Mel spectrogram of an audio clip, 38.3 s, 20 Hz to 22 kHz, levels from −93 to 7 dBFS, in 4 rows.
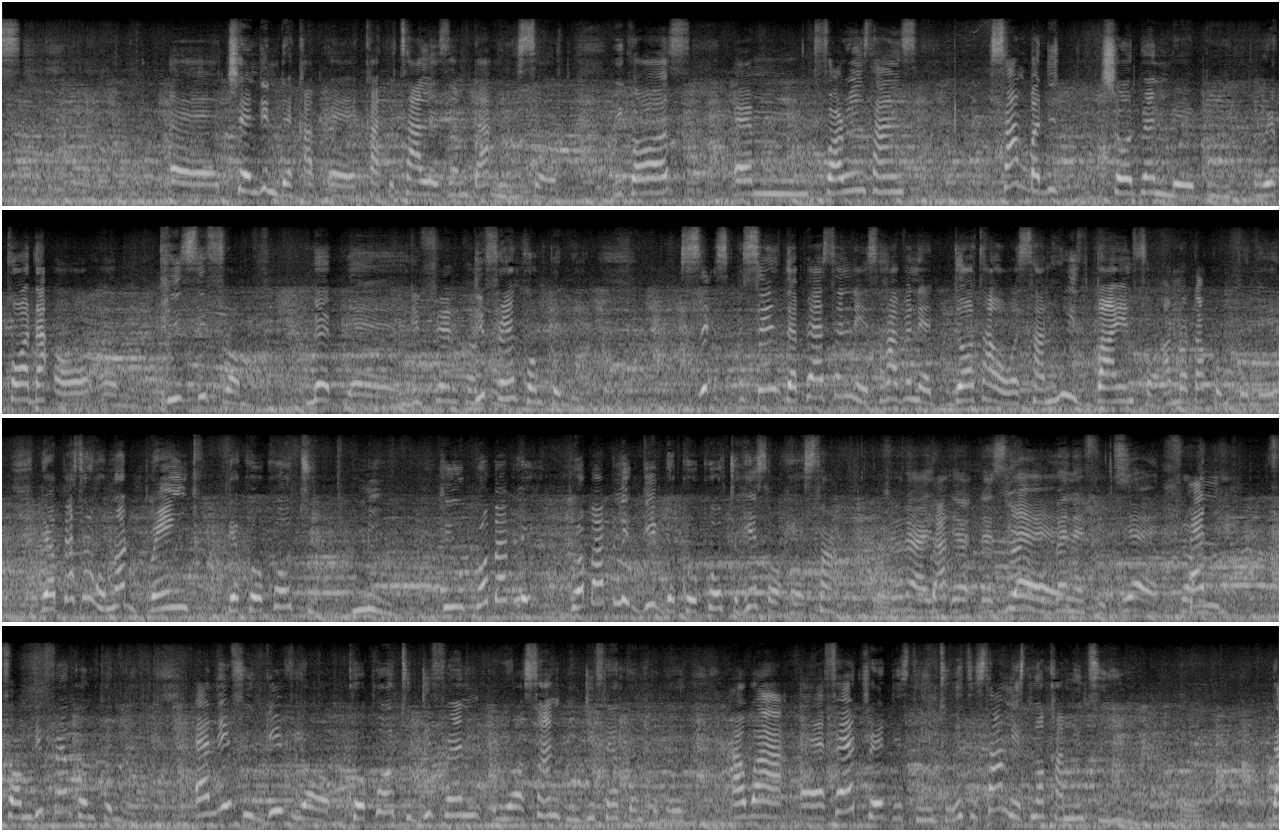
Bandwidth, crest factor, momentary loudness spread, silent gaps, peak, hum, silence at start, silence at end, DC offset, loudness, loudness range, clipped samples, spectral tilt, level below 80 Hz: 15.5 kHz; 20 dB; 6 LU; none; -6 dBFS; none; 0 s; 0 s; under 0.1%; -27 LUFS; 1 LU; under 0.1%; -4.5 dB/octave; -46 dBFS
